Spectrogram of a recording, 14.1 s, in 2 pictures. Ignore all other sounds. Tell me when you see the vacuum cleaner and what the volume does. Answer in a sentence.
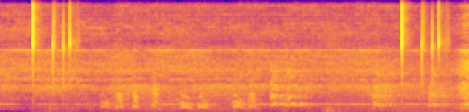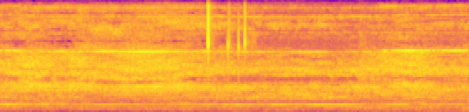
You can hear the vacuum cleaner from 0.0 to 14.0 s, getting louder.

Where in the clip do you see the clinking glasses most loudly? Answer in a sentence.
The volume of the clinking glasses peaks at 6 seconds.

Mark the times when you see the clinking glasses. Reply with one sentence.
You can hear the clinking glasses from 0.5 to 1.2 s, from 6.0 to 6.8 s and from 10.2 to 10.8 s.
